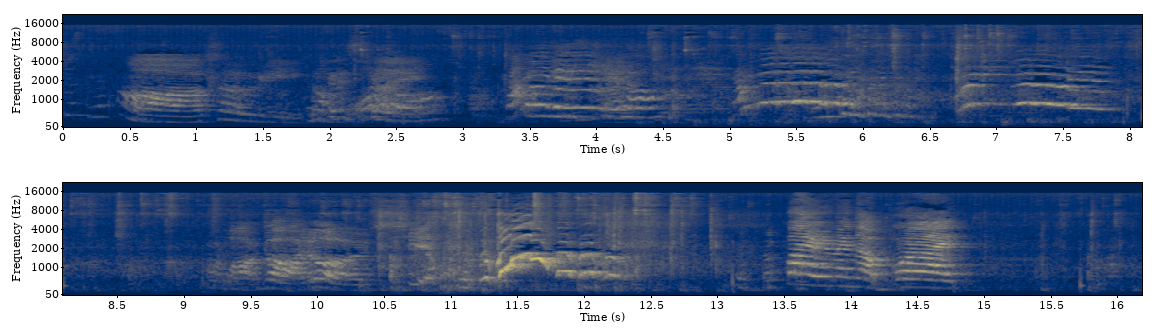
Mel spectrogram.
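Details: Great Dane and German Shorthaired Pointers at play, the Dane newly adopted; repeated harmonic whining yelps and growly play noises come in bursts every second or two, with a sharp yip near the end and people talking.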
